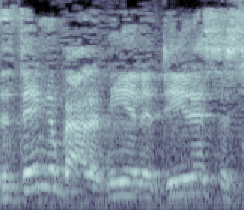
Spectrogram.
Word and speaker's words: Adidas: A lot of people don't know it's actually pronounced Adidas.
